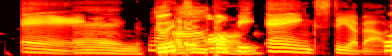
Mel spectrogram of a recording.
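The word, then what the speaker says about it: Aang: And just so everybody knows, it is pronounced ang movie creators ang.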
